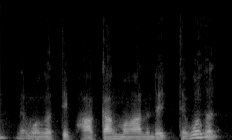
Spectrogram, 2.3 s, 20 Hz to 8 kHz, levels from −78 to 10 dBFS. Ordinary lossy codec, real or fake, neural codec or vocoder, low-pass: AAC, 48 kbps; fake; codec, 16 kHz in and 24 kHz out, 0.4 kbps, LongCat-Audio-Codec, fine tuned four codebook decoder; 7.2 kHz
